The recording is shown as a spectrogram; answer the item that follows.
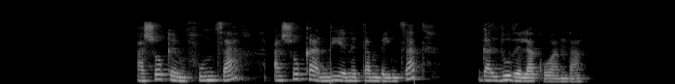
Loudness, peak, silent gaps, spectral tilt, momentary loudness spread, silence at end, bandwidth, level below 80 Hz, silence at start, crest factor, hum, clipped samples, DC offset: -32 LUFS; -16 dBFS; 4.66-4.74 s; -5 dB/octave; 11 LU; 0.85 s; 8 kHz; -72 dBFS; 1.35 s; 18 dB; none; under 0.1%; under 0.1%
